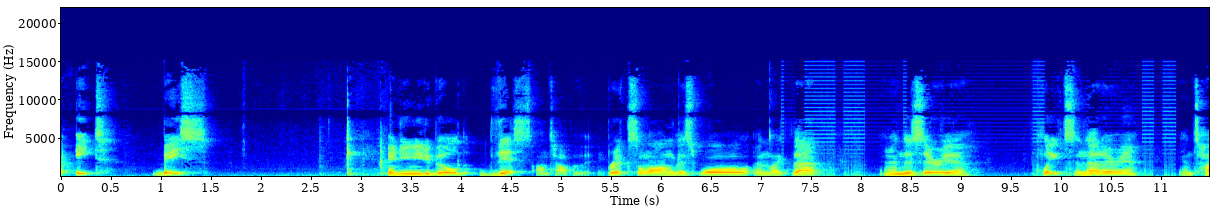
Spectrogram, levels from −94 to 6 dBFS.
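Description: From 7.20 s to 11.14 s, computer activity noise appears: a buzzing, chirping layer pulsing at around 500 Hz, sitting roughly 30 dB below the sound. Changing load in the computer is shifting the shared ground of the audio circuit, so the noise follows machine activity, not the audio.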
